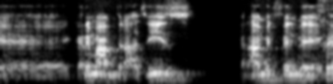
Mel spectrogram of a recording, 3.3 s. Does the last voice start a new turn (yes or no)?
no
